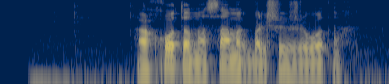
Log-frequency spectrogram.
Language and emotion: Russian, neutral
